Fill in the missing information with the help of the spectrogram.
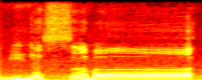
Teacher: من السماء میں خیال رکھیں گے کہ سین کی سیٹی بالکل باریک ہو، اور میم کے اوپر جو مد ہے وہ مد واجب ہے. مد واجب کو 4 حرکت لمبا کریں گے، حمزہ کا زیر معروف ادا کریں گے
